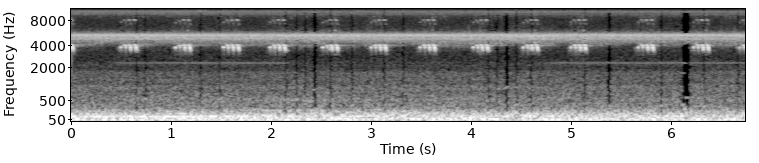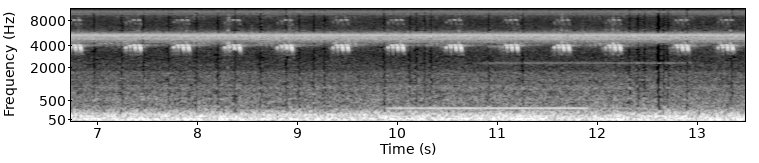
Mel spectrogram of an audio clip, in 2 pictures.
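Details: Crickets calling in the night, with evenly spaced short chirps about two per second over an unbroken high-pitched trill, a low steady rumble and a faint clicking pop.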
